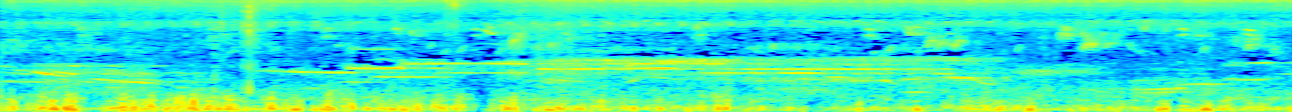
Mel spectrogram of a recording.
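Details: Elk (wapiti, Cervus canadensis) in Hurunui, New Zealand gives thin, whistled squeals, some sliding in pitch, over a heavy low rumble of wind.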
